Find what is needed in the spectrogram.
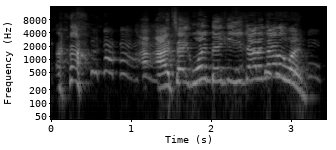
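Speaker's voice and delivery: talking through laughter; dad laughing at his son's joke. Real, not acted. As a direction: laugh while you get the words out. Laughing at son.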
